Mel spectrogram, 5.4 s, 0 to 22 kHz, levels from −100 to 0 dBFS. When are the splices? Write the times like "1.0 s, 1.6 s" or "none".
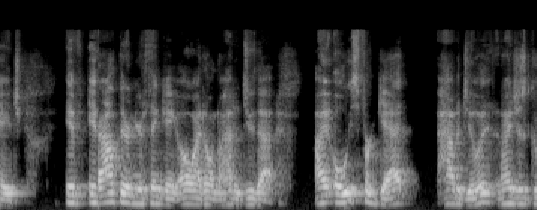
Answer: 1.0 s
